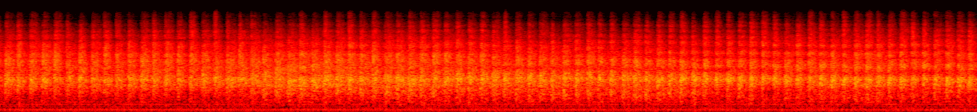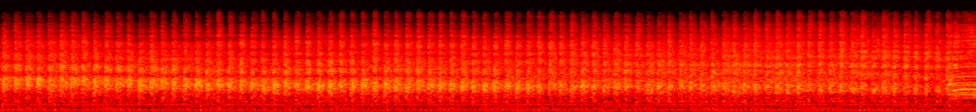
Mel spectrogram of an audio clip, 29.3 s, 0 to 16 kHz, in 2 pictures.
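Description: Norfolk & Western 614, a J-class 4-8-4 steam locomotive, working steadily with fast, even exhaust beats over a rushing hiss of steam. Its steam whistle starts to blow right at the end.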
